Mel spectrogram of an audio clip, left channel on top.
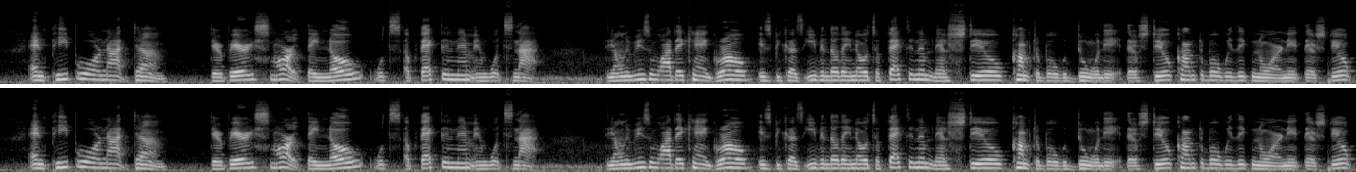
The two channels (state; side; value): identical; both; correlation 1.00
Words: And people are not dumb. They're very smart. They know what's affecting them and what's not. The only reason why they can't grow is because even though they know it's affecting them, they're still comfortable with doing it. They're still comfortable with ignoring it. They're still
